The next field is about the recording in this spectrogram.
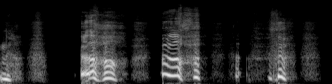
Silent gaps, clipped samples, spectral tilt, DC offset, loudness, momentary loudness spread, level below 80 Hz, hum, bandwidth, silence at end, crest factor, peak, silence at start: none; under 0.1%; -5.5 dB/octave; under 0.1%; -14 LUFS; 24 LU; -54 dBFS; none; 15.5 kHz; 0.45 s; 16 dB; 0 dBFS; 0 s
